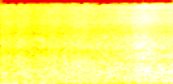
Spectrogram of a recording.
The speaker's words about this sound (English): This is YouTube video titled The Most Relaxing Waves Ever, Playa de Piticabo Ocean Sounds to Sleep, Study, and Chill.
